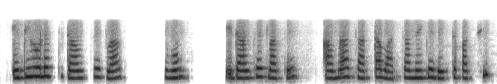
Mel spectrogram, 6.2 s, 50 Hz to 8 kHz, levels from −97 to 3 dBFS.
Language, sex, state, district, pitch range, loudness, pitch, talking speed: Bengali, female, West Bengal, Jalpaiguri, 260-300 Hz, -16 LUFS, 275 Hz, 185 wpm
